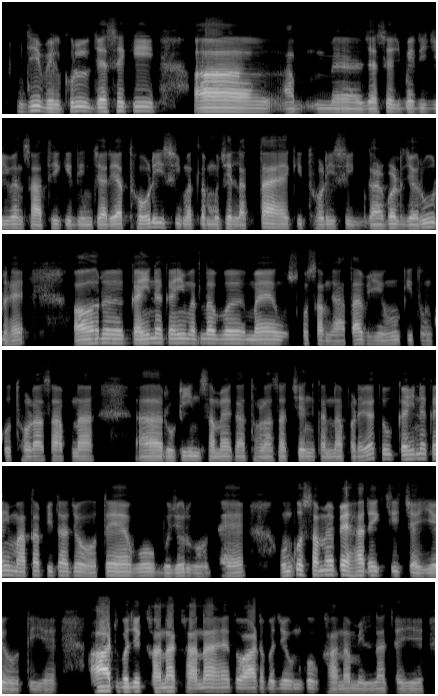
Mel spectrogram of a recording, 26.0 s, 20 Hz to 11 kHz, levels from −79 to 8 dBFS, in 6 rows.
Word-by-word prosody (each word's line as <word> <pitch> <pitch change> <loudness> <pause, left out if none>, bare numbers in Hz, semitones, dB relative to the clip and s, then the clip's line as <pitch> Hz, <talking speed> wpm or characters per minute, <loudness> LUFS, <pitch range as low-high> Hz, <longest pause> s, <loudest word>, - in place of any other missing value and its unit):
जी, 130 +6 0
बिल्कुल 115 +3 0
जैसे 115 +3 +2
कि 125 +1 0 0.5
अ, - - +4
अब 105 -3 +5 0.3
मैं 95 -1 -1
जैसे 95 +3 -1
मेरी 100 +1 -3
जीवनसाथी 100 0 -2
की 105 0 -6
दिनचर्या 95 +2 0
थोड़ी-सी 115 +1 -1
मतलब 100 0 -4
मुझे 100 +1 -2
लगता 95 +4 +1
है 100 0 +1
कि 110 - -12
थोड़ी-सी 100 0 -5 0.2
गड़बड़ 95 +2 0
ज़रूर 100 +7 -1
है। - - +1 0.6
और 120 +3 +5 0.3
कहीं 115 +2 +5
न 130 0 +2
कहीं 125 0 +2
मतलब 120 0 -1 0.2
मैं 110 +1 +2
उसको 110 +1 -5
समझाता 95 +1 -2
भी 100 -2 -9
हूँ 100 +3 -5
कि 110 - -9
तुमको 95 +2 -9
थोड़ा-सा 100 +1 -1
अपना 100 +1 -2 0.5
अ, 95 +1 +2
रूटीन 105 +2 -4
समय 95 +1 -2
का 95 -1 -3
थोड़ा-सा 95 +1 -3
चेंज 95 0 -3
करना 95 0 -3
पड़ेगा। - - -1
तो 130 0 -4
कहीं 120 +1 +1
न 140 - -1
कहीं 130 0 +1
माता-पिता 115 0 0
जो 110 -1 -1
होते 95 +4 -2
हैं, 110 0 +4
वो 110 +1 -1
बुजुर्ग 100 +2 -3
होते 90 +2 -8
हैं 100 +2 0 0.4
उनको 120 +6 +1
समय 130 +2 +2
पे 135 - +10
हर 115 - +3
एक 120 -1 0
चीज़ 115 -2 -5
चाहिए 95 +2 -1
होती 90 0 -5
है। 85 0 -7 0.4
8 130 -1 +10
बजे 120 +1 +5
खाना 110 +2 +6
खाना 110 +1 +3
है, 115 +1 +1
तो 110 - -1
8 105 0 +5
बजे 100 +1 -3
उनको 105 0 -5
खाना 95 +1 -2
मिलना 90 0 -5
चाहिए। 90 0 -7
105 Hz, 175 wpm, -24 LUFS, 95-115 Hz, 0.6 s, पे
